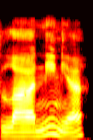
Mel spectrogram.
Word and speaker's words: La Niña: pronounced El Niño, pattern to a La Niña, pronounced La Niña.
